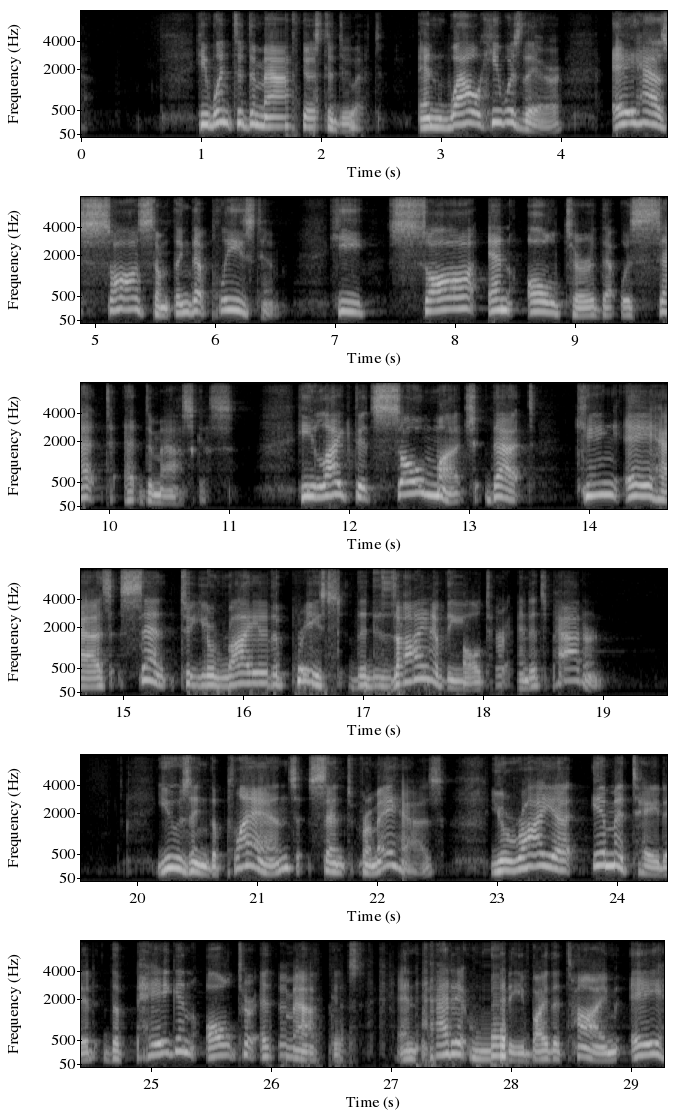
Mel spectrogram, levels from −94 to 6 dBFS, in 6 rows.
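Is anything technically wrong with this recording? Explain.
Yes. Repeated packet loss (robotic sound) occurs at 1.64–2.38 s after "went to", 15.54–18.31 s after "sent to", and 25.97–28.08 s after "imitated the pagan altar". Packets kept dropping out, and each hole was filled by extending the preceding sound. That patching covers roughly 28–36% of each stretch, with single gaps up to about 105 ms, so the speech turns choppy with pieces missing. Throughout, nothing sits above 8 kHz, which fits a G.722 call codec.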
